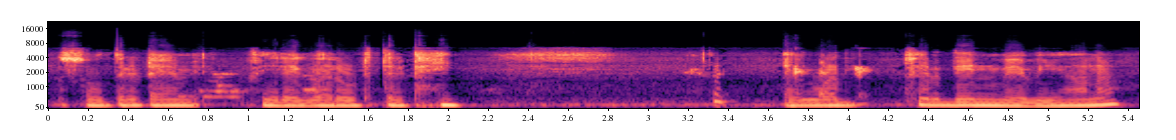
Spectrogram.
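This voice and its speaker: A man's voice: medium pitch, flat delivery, a little slow. A man in a casual, intimate phone conversation with his partner, often checking for agreement as he talks. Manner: often ends remarks seeking agreement. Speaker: partner in a private couple's phone call. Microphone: phone call. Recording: noisy, dull lo-fi phone call recording.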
